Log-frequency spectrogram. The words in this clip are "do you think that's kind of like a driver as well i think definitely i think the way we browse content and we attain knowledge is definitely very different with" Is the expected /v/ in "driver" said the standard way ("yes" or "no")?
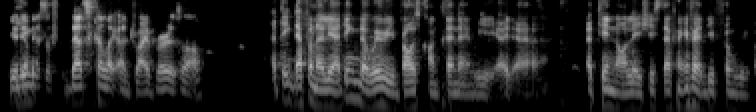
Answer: yes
